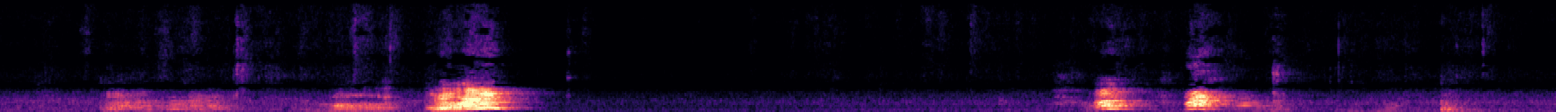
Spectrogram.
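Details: A Siberian Husky and a German Shepherd mix playing together; loud harsh barks and growly vocalizations come in bursts around two seconds, then a quiet gap, followed by another cluster of barks near five to six seconds.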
